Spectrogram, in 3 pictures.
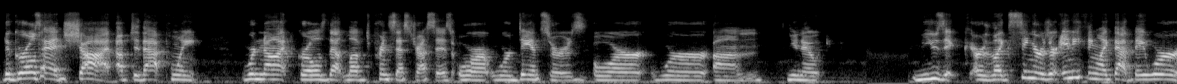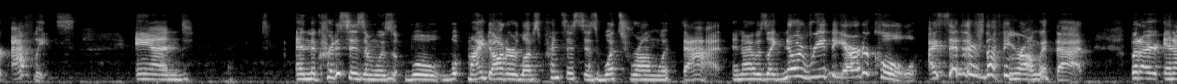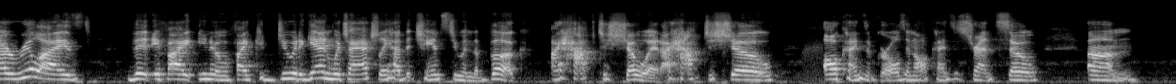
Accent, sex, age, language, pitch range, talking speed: American, female, 30-49, English, 195-240 Hz, 185 wpm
